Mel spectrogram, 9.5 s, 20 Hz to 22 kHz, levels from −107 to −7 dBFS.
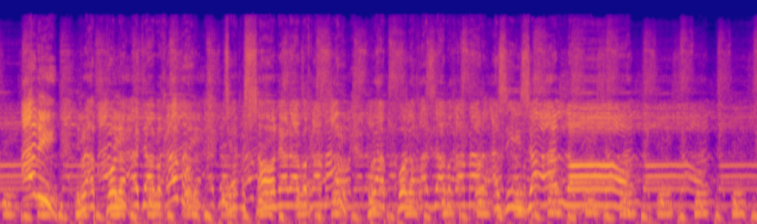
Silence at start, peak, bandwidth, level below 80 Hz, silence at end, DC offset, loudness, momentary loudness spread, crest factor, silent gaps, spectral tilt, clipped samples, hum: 0 s; -12 dBFS; 17.5 kHz; -56 dBFS; 0 s; under 0.1%; -31 LUFS; 8 LU; 20 dB; none; -4 dB/octave; under 0.1%; none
